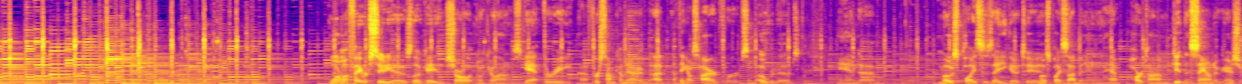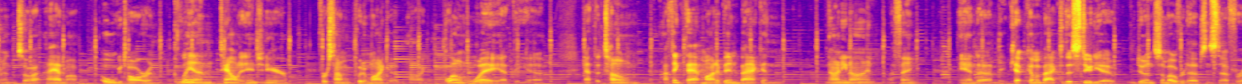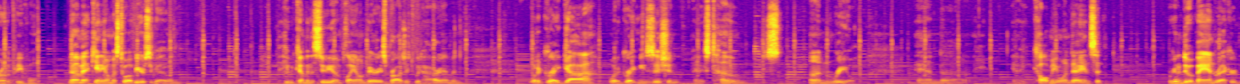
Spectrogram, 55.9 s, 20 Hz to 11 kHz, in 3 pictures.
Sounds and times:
Guitar: 0.0 - 55.8
Speech: 4.9 - 12.0, 12.6 - 13.3, 14.0 - 30.4, 31.0 - 40.0, 41.4 - 44.3, 45.2 - 50.2, 51.0 - 53.8, 54.8 - 55.8.

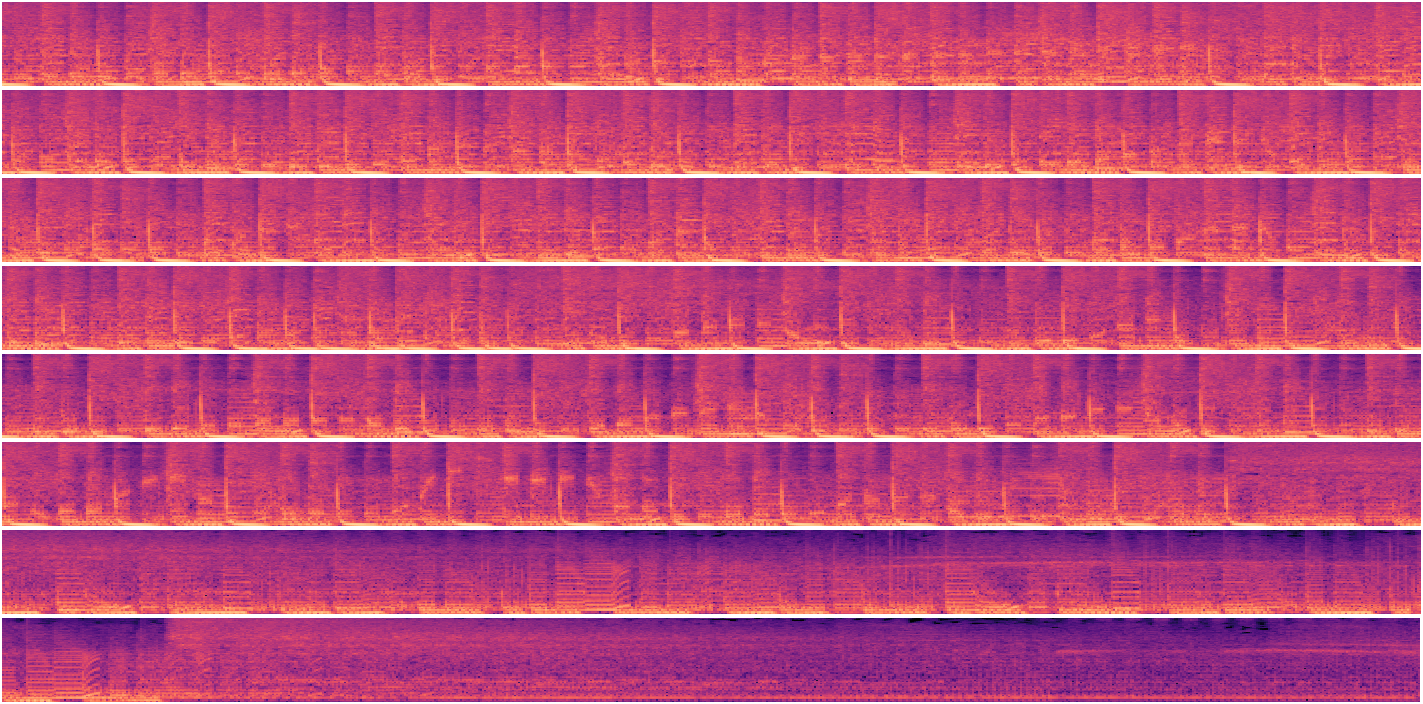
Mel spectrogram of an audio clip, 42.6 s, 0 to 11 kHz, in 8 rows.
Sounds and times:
Trance music: 0.0 - 42.5.

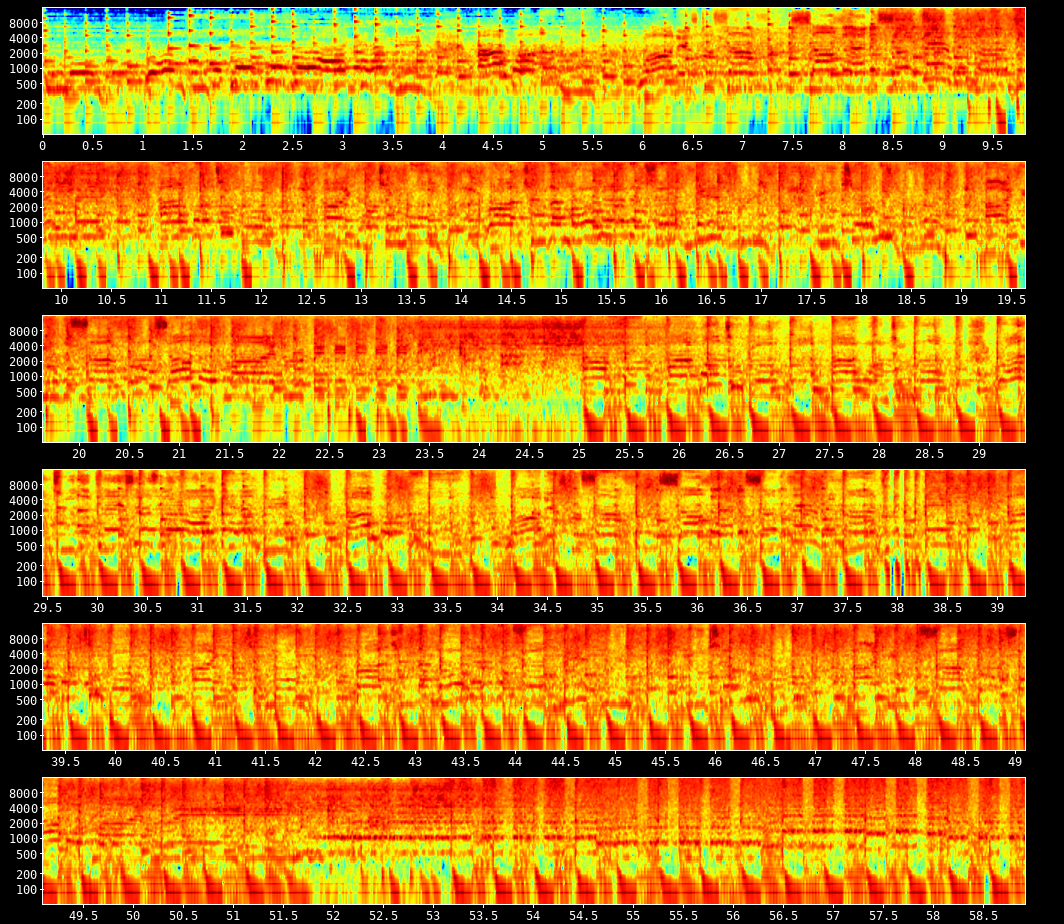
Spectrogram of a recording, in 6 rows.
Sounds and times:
Music: 0.0 - 58.9.

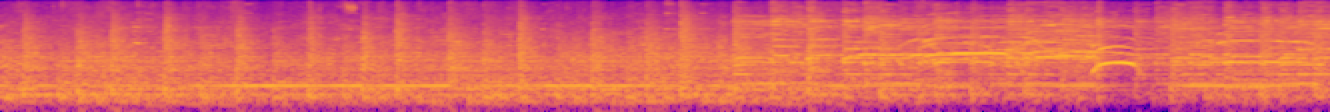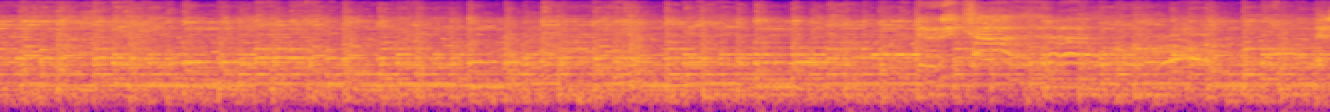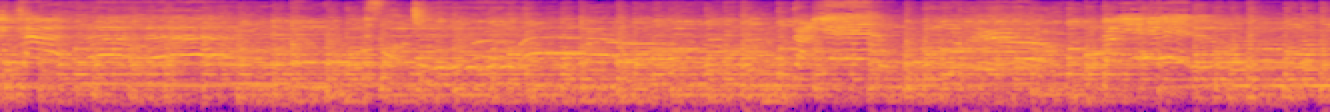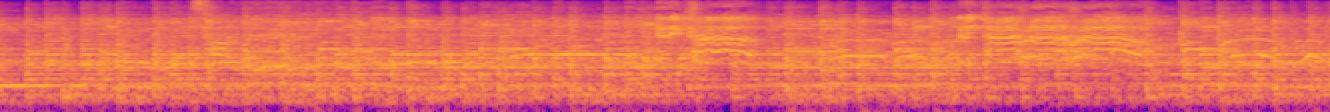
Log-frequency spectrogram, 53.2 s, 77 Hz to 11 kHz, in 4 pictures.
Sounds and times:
Bluegrass: 0.0 - 53.2
Singing: 7.4 - 53.2.

